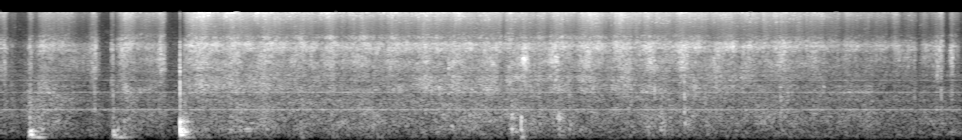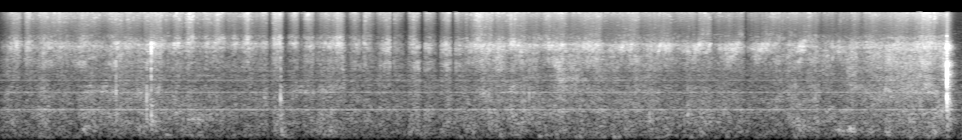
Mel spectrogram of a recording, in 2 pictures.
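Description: Palms rubbing over the back of a sheet of paper on a gel printing plate: a steady, dry hiss of skin sliding on paper as the print is burnished to lift the paint through the stencils.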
